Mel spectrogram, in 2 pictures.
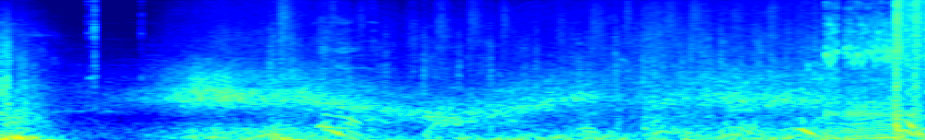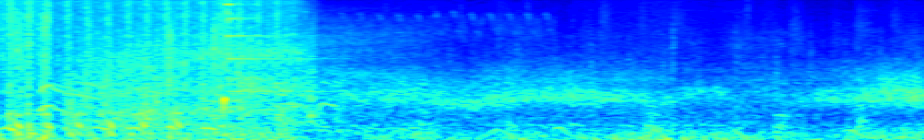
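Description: Video game gunfire and explosions pop in bursts.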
